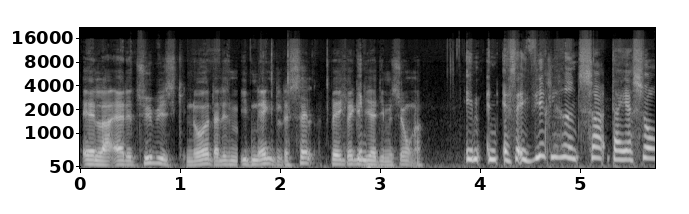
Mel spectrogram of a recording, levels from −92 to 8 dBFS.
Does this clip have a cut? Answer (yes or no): yes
